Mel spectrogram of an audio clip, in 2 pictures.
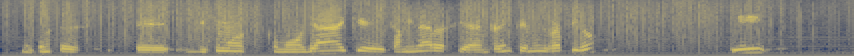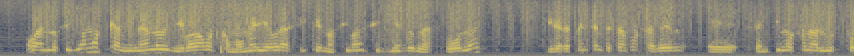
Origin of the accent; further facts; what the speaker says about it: Mexico City, Mexico; los dos, mi compañero y yo, somos de la Ciudad de México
